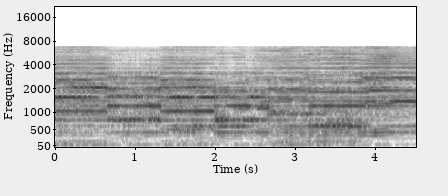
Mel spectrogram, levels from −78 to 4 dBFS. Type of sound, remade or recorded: remade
